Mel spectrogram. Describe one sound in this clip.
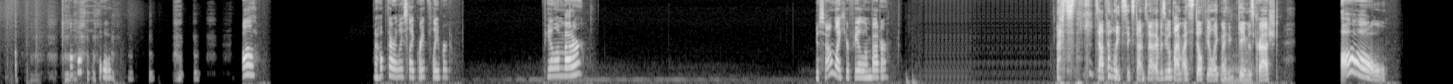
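A young woman talks with animation close to a microphone, in short bursts.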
